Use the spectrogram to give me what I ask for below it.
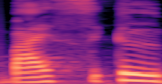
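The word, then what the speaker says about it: bicycle: जब हम इसकी बात करते हैं पैडल करने वाली, तो उसको हम बाइसिकल बोलेंगे। हिंदी में हम साइकिल बोल देते हैं, उसको अपना एक्सेंट ले आते हैं, परंतु यहाँ पे आपको बाइसिकल बोलना है।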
